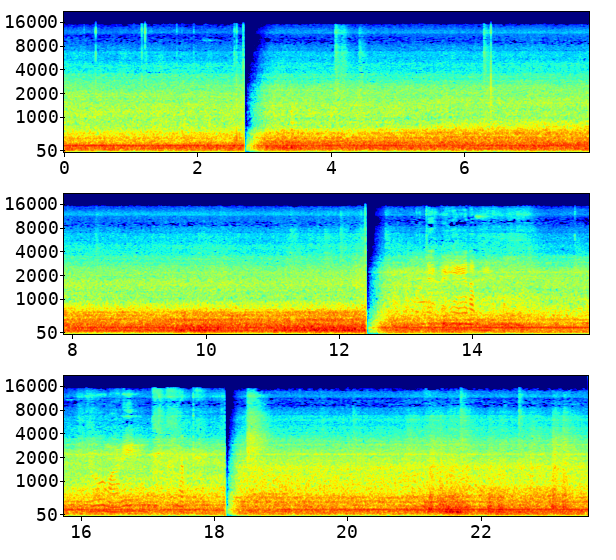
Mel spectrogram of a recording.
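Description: A train rumbles and hums steadily as it rolls along the tracks.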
